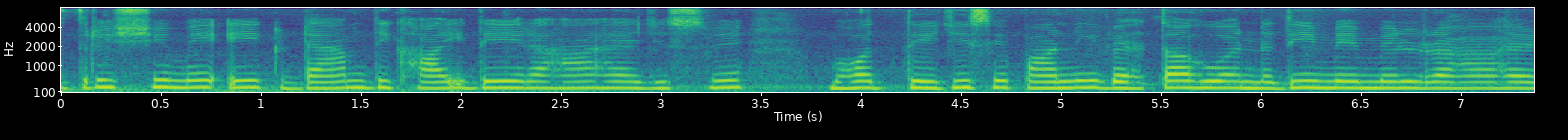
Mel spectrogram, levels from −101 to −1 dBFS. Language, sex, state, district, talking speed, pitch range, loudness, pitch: Hindi, female, Bihar, Jamui, 170 wpm, 220-240 Hz, -15 LUFS, 230 Hz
